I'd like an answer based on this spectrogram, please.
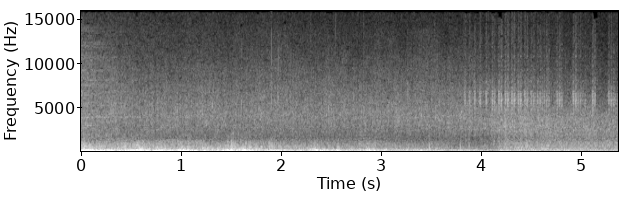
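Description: A low rumble under a steady rain-like hiss, slowly fading out.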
